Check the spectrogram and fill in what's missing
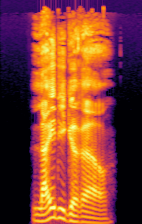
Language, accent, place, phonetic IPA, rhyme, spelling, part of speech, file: German, Germany, Berlin, [ˈlaɪ̯dɪɡəʁɐ], -aɪ̯dɪɡəʁɐ, leidigerer, adjective, De-leidigerer.ogg
- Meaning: inflection of leidig: 1. strong/mixed nominative masculine singular comparative degree 2. strong genitive/dative feminine singular comparative degree 3. strong genitive plural comparative degree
